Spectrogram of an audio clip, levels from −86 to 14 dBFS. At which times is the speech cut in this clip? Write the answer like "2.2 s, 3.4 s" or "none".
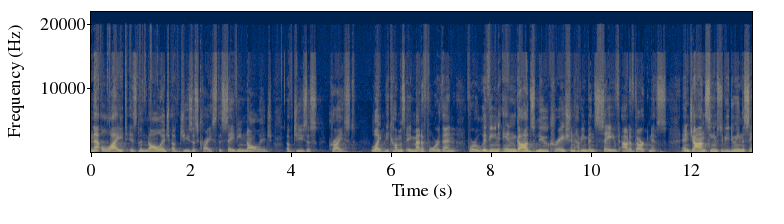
none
